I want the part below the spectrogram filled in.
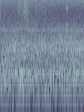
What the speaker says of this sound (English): It was a plane.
